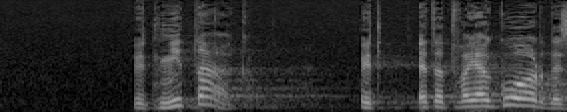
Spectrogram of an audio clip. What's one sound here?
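A young man speaks calmly into a microphone in a large echoing hall.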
